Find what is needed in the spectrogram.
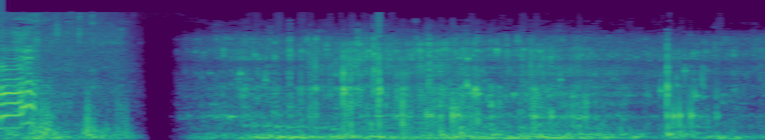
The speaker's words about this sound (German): Oh, Alter, das füllt sich einfach alles mit Wasser hier und ist saukalt.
